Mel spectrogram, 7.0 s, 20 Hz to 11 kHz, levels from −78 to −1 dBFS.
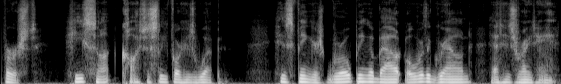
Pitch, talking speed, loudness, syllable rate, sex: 105 Hz, 155 wpm, -17 LUFS, 4.3 syllables/s, male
